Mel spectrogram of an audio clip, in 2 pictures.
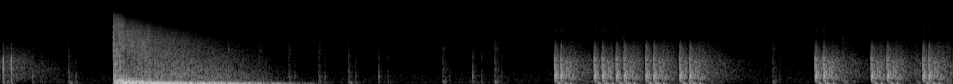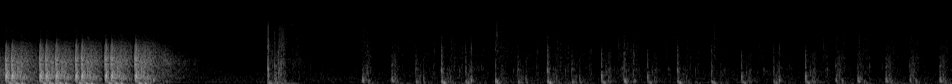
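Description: Footsteps run quickly and steadily over hard ground.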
